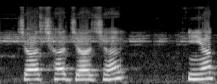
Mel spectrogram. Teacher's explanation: च वर्ग च छ ज झ य का उच्चारण तालु से होता है।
